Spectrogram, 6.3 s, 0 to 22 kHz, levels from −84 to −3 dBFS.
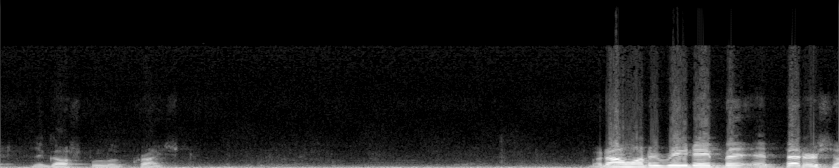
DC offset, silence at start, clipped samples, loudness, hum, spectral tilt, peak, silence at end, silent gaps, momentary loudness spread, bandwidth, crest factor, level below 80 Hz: under 0.1%; 0 s; 0.1%; -11 LUFS; none; -8 dB/octave; 0 dBFS; 0 s; none; 24 LU; 9.4 kHz; 14 dB; -28 dBFS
